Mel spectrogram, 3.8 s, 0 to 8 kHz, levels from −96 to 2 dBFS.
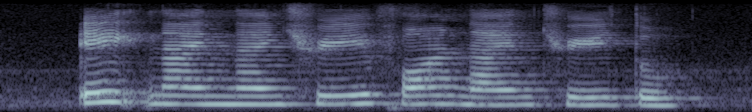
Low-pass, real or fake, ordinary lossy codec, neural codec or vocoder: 7.2 kHz; real; none; none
